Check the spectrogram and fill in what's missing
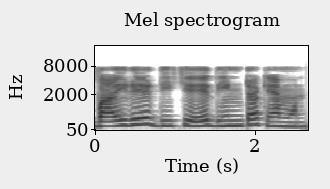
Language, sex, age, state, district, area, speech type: Bengali, female, 60+, West Bengal, Purba Medinipur, rural, read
